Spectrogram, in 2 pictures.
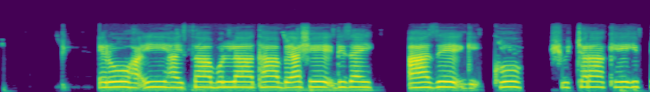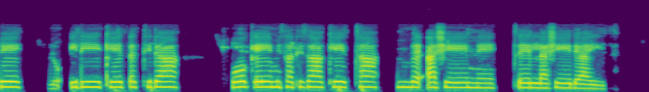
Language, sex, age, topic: Gamo, female, 25-35, government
